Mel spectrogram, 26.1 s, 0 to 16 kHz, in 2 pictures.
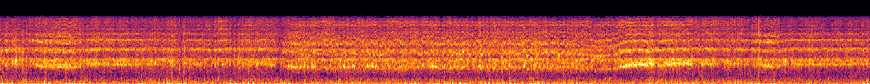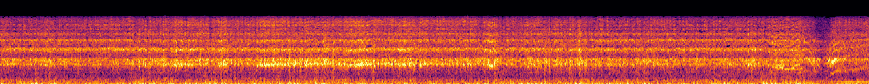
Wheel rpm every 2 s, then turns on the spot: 230, 230, 180, 160, 180, 230, 230, 230, 230, 230, 230, 230, 170.
none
